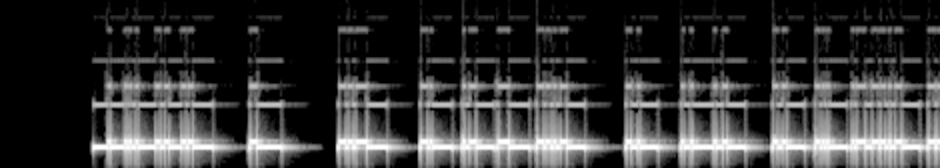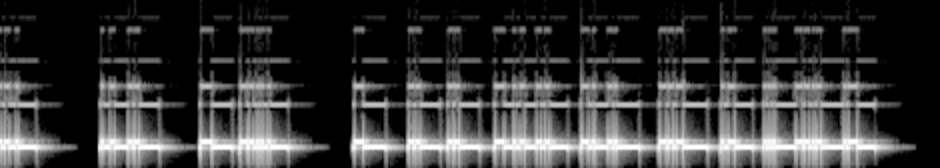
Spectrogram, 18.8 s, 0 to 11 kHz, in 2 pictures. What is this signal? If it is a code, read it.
TTY/TDD text telephone tones (45.45 baud Baudot), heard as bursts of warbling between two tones, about 400 Hz shift, 1600 Hz centre. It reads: FILM THAT ACQUIRE A CULT FOLLOWING MAY BE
